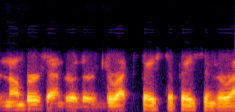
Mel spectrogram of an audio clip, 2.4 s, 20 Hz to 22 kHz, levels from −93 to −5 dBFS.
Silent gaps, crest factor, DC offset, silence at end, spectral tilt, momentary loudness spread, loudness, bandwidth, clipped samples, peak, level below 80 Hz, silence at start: none; 14 dB; under 0.1%; 0 s; -9 dB/octave; 2 LU; -18 LUFS; 4 kHz; under 0.1%; -2 dBFS; -56 dBFS; 0 s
